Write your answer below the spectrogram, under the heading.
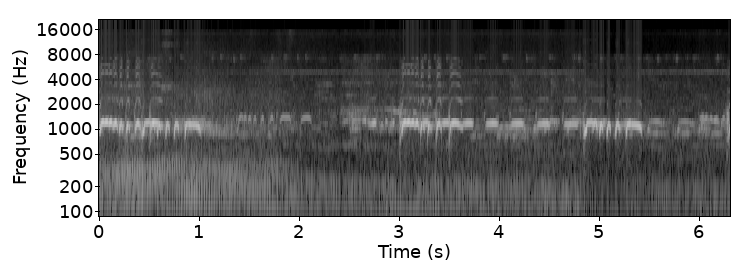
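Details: Local zebra dove calling loudly as a lure to draw song from other doves. Fast rolling coos come in rippling phrases, with a low rumbling noise in the first seconds and scattered sharp harmonic notes.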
